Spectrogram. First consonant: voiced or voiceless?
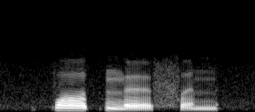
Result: voiceless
